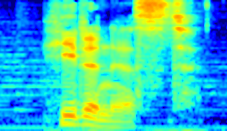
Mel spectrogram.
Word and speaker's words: hedonist: And our last one for pronunciation tips would be hedonist. Three syllables. He, as in the word he. D, short U sound. And nest. Sounds like nest, kind of. Hedonist.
